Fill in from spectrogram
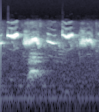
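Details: Ôm cóng song from a fully tame hwamei: a string of bright, slurred whistles, loud and sweet, repeated about every quarter second, with a faint hum behind.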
